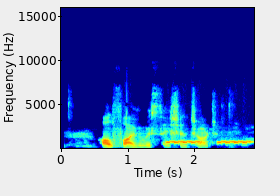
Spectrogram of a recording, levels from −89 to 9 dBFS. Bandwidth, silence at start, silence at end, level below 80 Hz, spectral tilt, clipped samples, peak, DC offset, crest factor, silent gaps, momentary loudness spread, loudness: 7.2 kHz; 0.6 s; 0 s; -66 dBFS; -5 dB/octave; under 0.1%; 0 dBFS; under 0.1%; 20 dB; none; 6 LU; -19 LUFS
